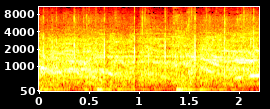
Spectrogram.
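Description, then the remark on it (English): The Bartow crowd cheers at a basketball game with 1:11 left, as the Eagles have the ball after a full timeout, in a loud, continuous roar across the whole stretch, with brief sharp claps or shouts popping out of the dense noise now and then. “This Bartow crowd cheering them on.”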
